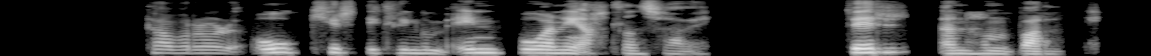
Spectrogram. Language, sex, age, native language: Icelandic, female, 30-39, Icelandic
